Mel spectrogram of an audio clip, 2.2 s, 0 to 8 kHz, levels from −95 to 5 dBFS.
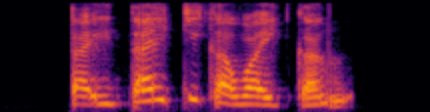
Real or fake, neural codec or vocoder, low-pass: fake; codec, 16 kHz, 16 kbps, FunCodec, trained on LibriTTS, 50 frames a second; 7.2 kHz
